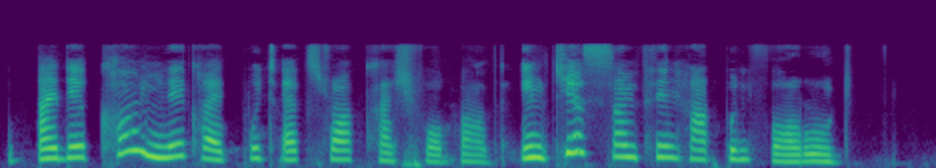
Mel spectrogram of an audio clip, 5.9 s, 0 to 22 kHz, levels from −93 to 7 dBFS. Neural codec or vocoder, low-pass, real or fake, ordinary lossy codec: codec, 16 kHz, 1 kbps, FreqCodec, larger model; 7.2 kHz; fake; none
